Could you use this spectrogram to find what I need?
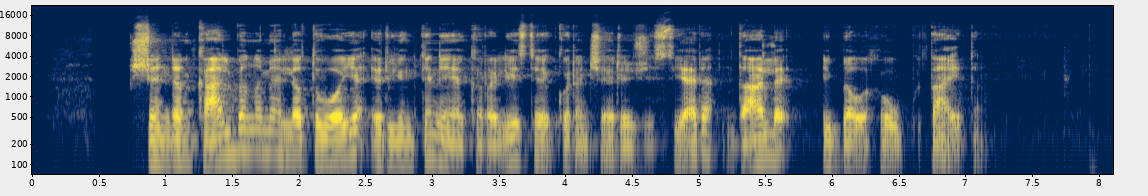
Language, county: Lithuanian, Panevėžys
